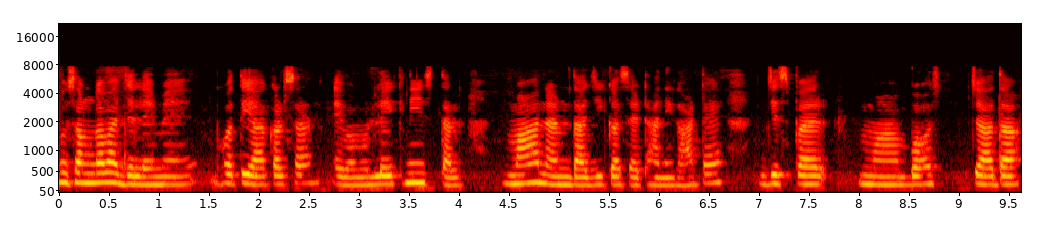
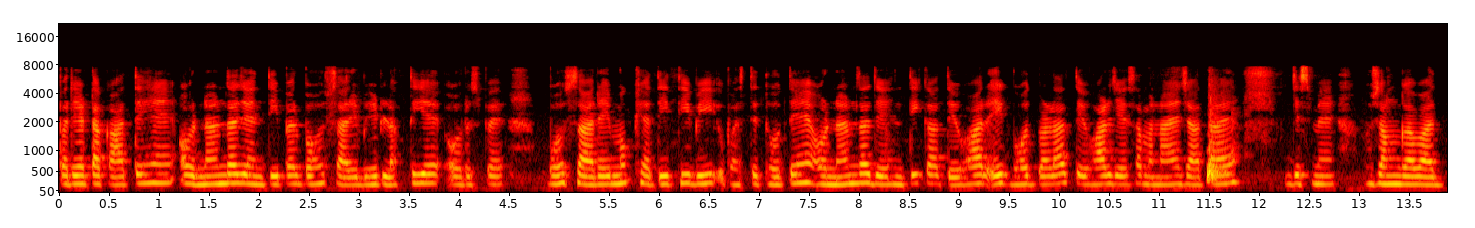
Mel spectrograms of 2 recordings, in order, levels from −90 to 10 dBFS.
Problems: background sounds at intervals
